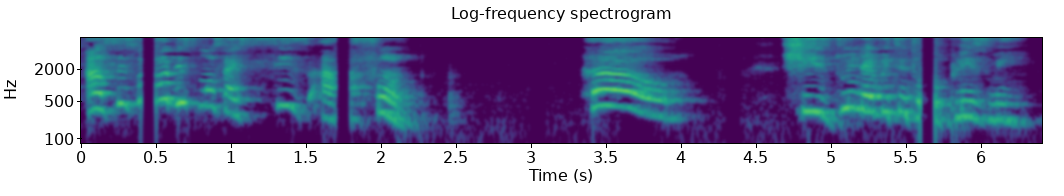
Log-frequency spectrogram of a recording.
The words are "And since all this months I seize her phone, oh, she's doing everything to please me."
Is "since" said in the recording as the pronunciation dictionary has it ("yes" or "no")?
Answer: no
